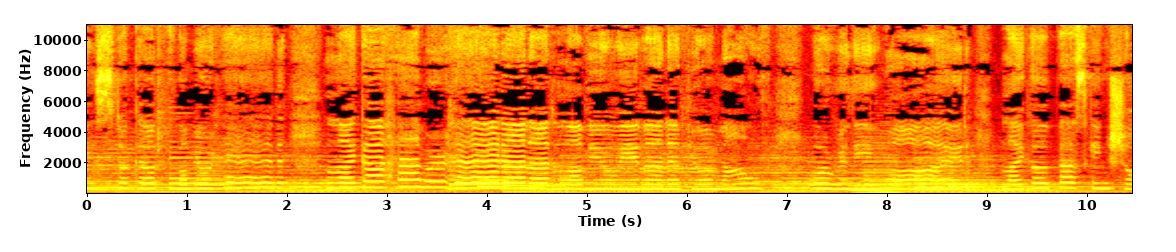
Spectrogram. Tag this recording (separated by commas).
Lullaby, Music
